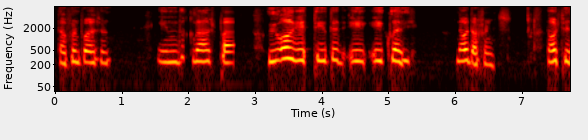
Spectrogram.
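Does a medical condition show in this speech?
Yes: cerebral palsy.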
